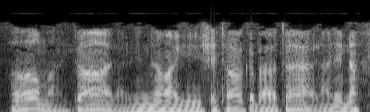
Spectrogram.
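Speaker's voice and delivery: low, slow, droning guest impression; mock a reluctant guest, low and dragged out; George Clooney. Imitated guest dismayed at being asked, low slow drone. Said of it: "this is how he talks".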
